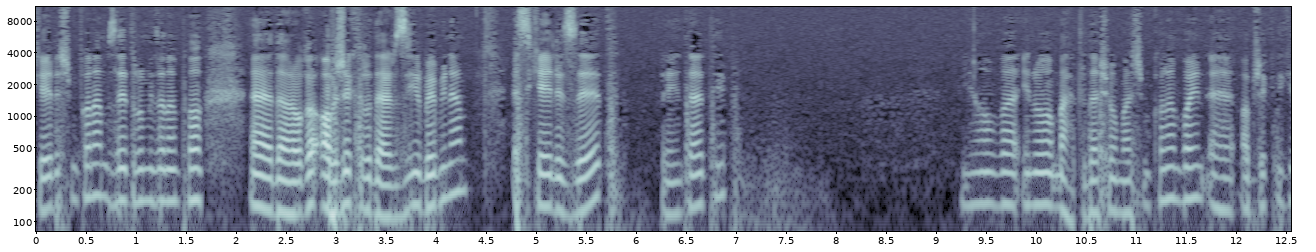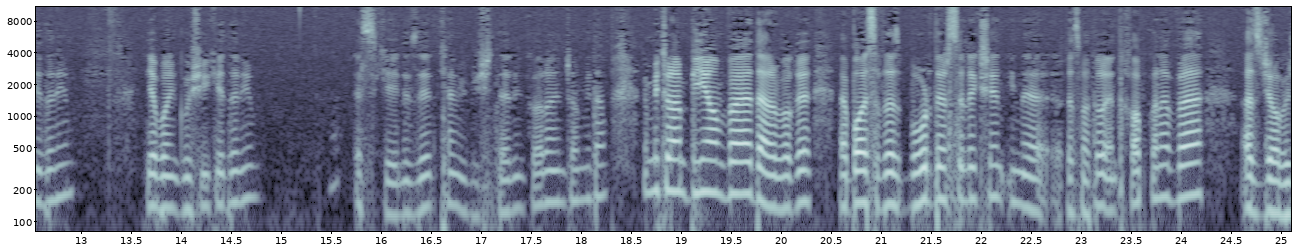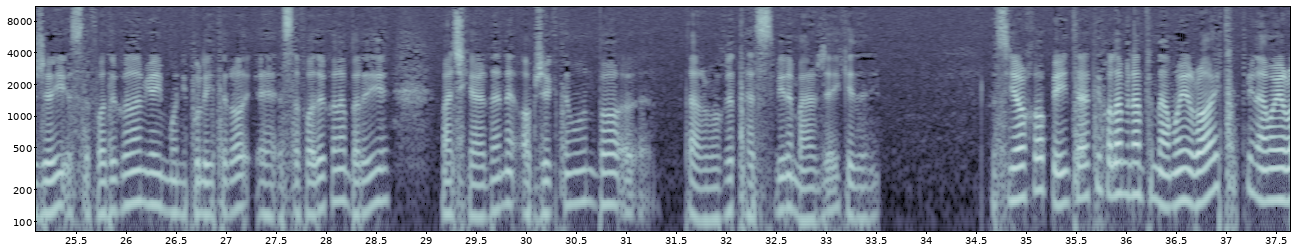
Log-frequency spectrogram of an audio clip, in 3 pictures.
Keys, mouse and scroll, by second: 0.6 z, 1.1-2.9 scroll down 1, 4.7 s, 5.1 z, 11.3 click, 11.7-12.3 scroll up 1, 12.4 shift+middle click, 13.0 scroll up 1, 13.4 shift+middle click, 14.6 scroll up 1, 15.7 s, 16.1 z, 17.9 click, 18.3-19.7 scroll down 1, 19.7 a, 20.7 b, 21.2 click, 21.9-22.6 scroll up 1, 22.7 shift+middle click, 23.1-24.2 scroll up 1, 24.2-27.3 drag, 27.3-27.6 scroll down 1, 27.7 shift+middle click, 28.9 shift+middle click, 29.2 scroll up 1, 29.6 shift+middle click, 30.1 a, 31.2 b, 31.5-34.4 drag, 34.4-35.2 scroll down 1, 36.7 shift+middle click, 37.3 a.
